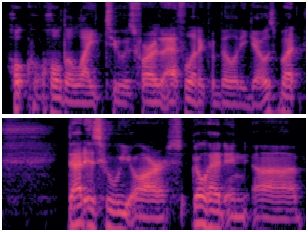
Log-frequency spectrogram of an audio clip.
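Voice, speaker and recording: A man's voice: lowish voice, brisk, fairly bright tone. A man hosting a live sports podcast, chatting casually and rambling with many restarts and fillers. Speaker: podcast host. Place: home studio, seated across from co-host.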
